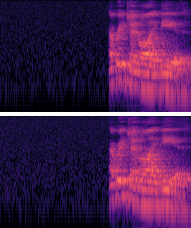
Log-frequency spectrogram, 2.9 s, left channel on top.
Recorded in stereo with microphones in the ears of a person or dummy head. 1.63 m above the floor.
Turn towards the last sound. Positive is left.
turn(degrees=75)  # may be behind; listen again after turning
